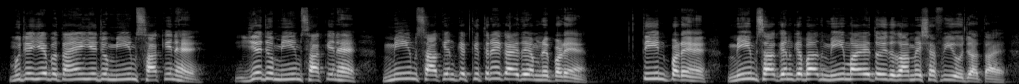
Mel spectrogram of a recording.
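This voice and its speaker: A male recitation teacher giving a classroom lesson, repeating definitions slowly for dictation and asking questions he then answers himself. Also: high voice, a bit bright.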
